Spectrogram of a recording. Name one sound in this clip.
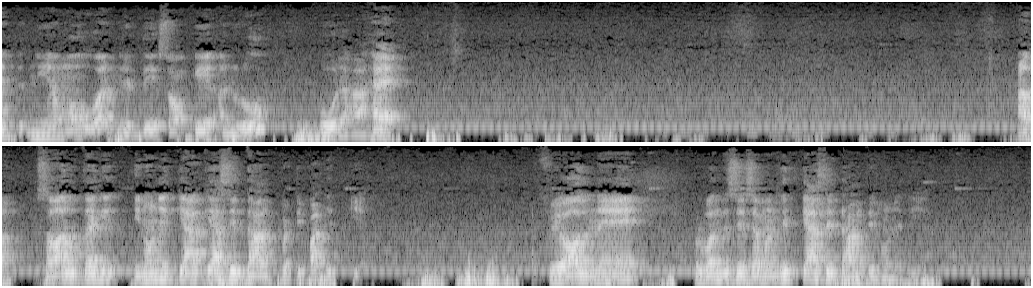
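A middle-aged man speaks calmly and close by, pausing now and then.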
